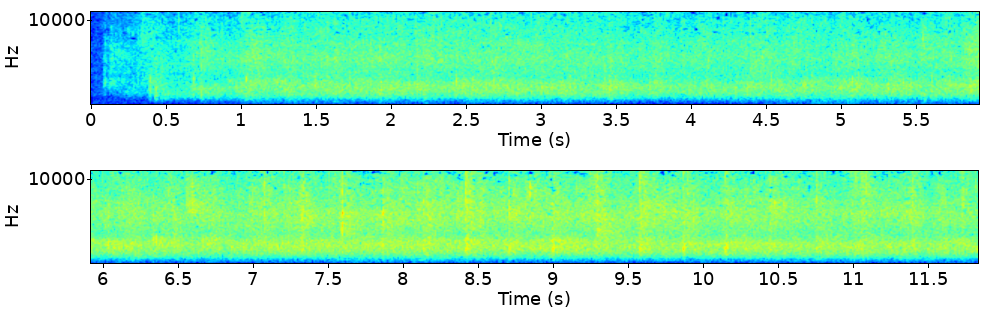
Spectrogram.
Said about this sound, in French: Vous pouvez encore les applaudir.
